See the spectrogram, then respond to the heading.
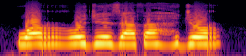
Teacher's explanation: کلمت والرجز میں حرف الرا پہ تشدید ہے لہذا 2 حرف کے برابر ہمیں را کو پڑھنا ہے اور جو کہ تشدید پیش کا ہے تو را کا حکم ہے تفخیم.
